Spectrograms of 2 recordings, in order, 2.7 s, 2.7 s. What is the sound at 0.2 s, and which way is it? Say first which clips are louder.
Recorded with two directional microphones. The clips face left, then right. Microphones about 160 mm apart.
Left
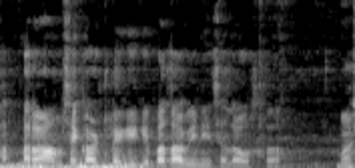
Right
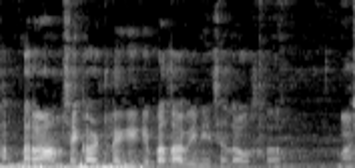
A man's voice: left 2 dB; 5° left (ahead or behind).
